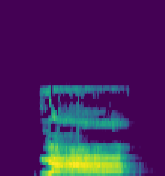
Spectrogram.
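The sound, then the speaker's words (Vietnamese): A terrified, agonized scream from one voice, a single loud, sustained cry of about a second that starts sharply and fades out at the end, alone against silence. “Một tiếng thét hoảng sợ thảm thiết vang lên.”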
